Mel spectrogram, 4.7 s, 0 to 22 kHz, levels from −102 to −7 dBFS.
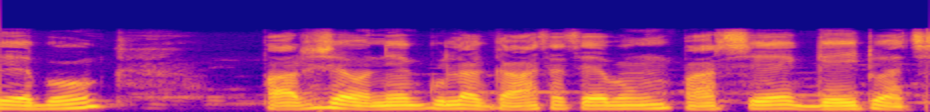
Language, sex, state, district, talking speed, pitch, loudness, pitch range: Bengali, male, Assam, Hailakandi, 115 wpm, 125 Hz, -14 LUFS, 115-130 Hz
